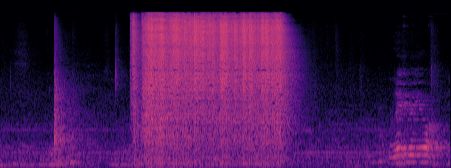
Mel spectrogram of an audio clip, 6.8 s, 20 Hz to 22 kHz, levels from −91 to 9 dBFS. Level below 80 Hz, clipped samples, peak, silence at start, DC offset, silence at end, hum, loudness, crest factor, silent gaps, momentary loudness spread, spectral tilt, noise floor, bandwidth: -64 dBFS; under 0.1%; -6 dBFS; 0.75 s; under 0.1%; 0.2 s; none; -20 LUFS; 22 dB; none; 23 LU; 1 dB/octave; -56 dBFS; 16 kHz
